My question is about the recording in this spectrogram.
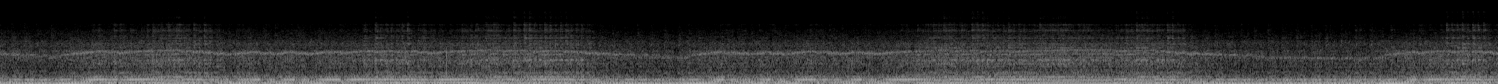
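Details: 1998 Mazda 323 idling in Park: steady idle with a faint whistle, revs sagging and recovering every few seconds; throttle body, IAC, MAF and distributor cap cleaned, in R/D idle drops from 1000 to 100–500 rpm; rough idle, cause unknown.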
